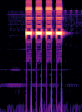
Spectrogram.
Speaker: a continued set of four loud beeps means carbon monoxide is present in your home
